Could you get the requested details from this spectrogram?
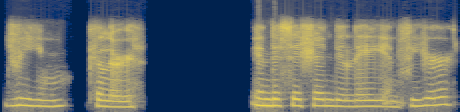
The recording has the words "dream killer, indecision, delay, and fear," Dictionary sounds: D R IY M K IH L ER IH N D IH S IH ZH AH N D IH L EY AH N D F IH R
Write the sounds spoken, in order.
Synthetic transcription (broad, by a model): D R IY M K IH L ER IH N D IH S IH SH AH N D IH L EY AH N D F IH R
